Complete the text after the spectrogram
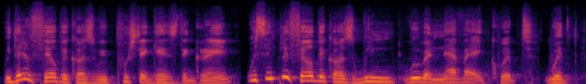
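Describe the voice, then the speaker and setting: A man's voice: medium pitch, big pitch swings, normal speed, mellow. A young adult man with a Nigerian accent and a mild stammer, hosting a solo motivational podcast in an earnest, encouraging way. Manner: earnest, encouraging, loose run-on phrasing with many "you know"s. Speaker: podcast host.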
